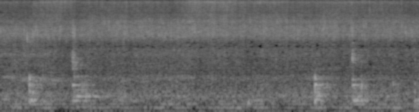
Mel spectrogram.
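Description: Sliced shallots sizzling in sesame oil in a kadai, with a steady high hiss. A spatula stirs and scrapes through them in two pairs of short strokes, soon after the start and again about three seconds in.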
